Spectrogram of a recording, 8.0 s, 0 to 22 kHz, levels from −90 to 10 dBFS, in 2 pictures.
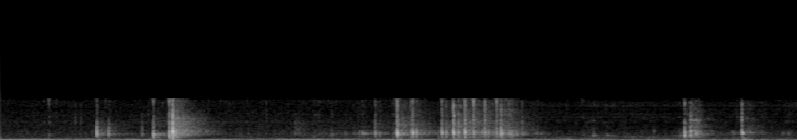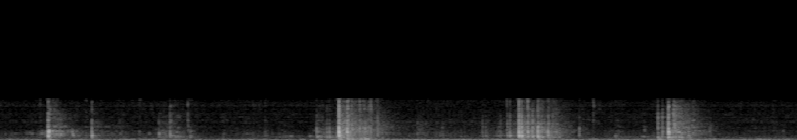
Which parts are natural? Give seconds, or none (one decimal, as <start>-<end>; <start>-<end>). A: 0.0-2.7; 5.6-6.8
